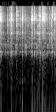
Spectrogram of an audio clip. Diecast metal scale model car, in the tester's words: if you listen to the model, something rattles inside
